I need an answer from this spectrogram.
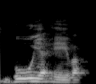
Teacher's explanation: Bhuyah Eva becomes Bhuya Eva. The Visarga goes missing. Visarga Lopa Sandhi.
